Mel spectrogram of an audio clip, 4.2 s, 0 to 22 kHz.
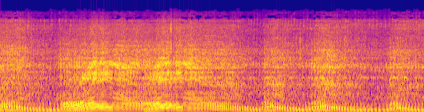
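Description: SSR SR300 dirt bike's single-cylinder four-stroke engine, fed by a newly fitted Lectron carburetor, revving up and dropping back twice, then several shorter, smaller blips. It picks up cleanly each time, with no bog.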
